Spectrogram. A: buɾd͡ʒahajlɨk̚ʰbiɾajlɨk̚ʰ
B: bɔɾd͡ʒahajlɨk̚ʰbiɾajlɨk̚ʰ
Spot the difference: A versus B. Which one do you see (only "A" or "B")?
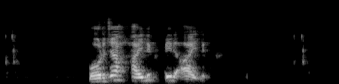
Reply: B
